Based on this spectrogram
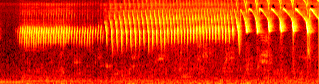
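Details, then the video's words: Canary in a training song: a steady buzzy trill, then a rising rapid rattle of repeated notes, ending in loud looping falling whistles. "Singing of canary_Training song canary//kenari gacor_setingan kenari//تدريب الكناري"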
